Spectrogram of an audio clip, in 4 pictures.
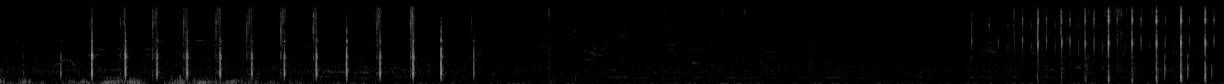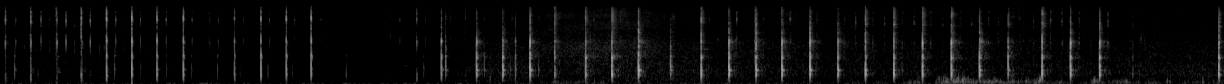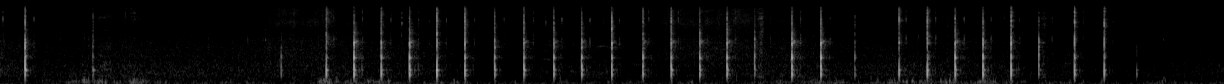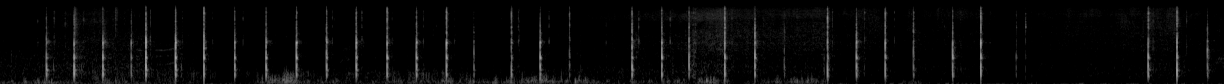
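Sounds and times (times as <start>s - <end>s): cleaver chopping on wooden block: 0.6s - 4.8s, 10.4s - 15.5s, 16.4s - 23.7s, 27.3s - 36.0s, 37.1s - 47.0s, 48.2s - 48.9s.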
